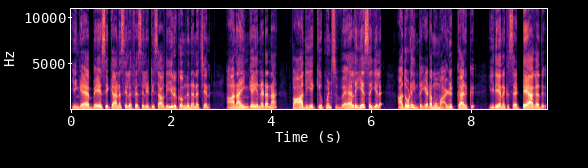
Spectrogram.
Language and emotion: Tamil, angry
